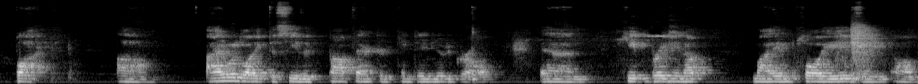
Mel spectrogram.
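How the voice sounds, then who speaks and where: In an American accent, a man speaks at a fairly slow pace with monotone, flat intonation and long, frequent pauses. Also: medium pitch for a man. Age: 60s. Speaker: small business owner. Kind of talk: interview. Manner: halting, frequent ums.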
